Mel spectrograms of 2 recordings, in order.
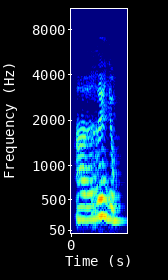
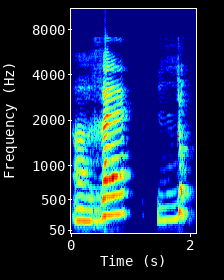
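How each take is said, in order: First: Said in the usual way. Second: "rayon" split into two long, loud syllables; syllabes détachées. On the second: Shown as a demonstration. Teacher splits word into syllables. (« rayon » en syllabes bien détachées)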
